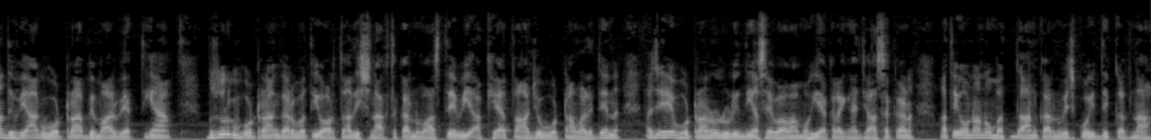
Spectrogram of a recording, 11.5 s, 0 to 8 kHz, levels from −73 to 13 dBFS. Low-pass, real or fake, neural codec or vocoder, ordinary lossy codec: 7.2 kHz; real; none; AAC, 48 kbps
